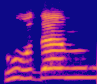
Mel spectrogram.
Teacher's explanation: Itu namanya hukum idgham bi gunnah. Hudan mim dibaca hudam, masuk dengan suara dengung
